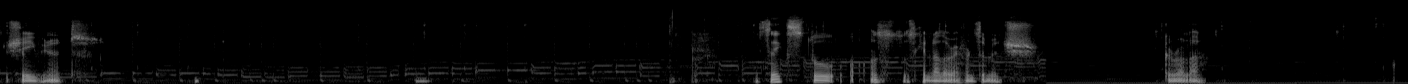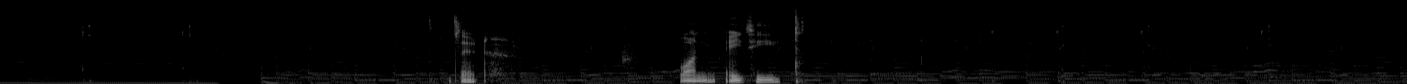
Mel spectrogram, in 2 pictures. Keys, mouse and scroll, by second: 0.2-0.8 middle drag, 0.8 scroll down 2, 0.9-1.5 middle drag, 1.5-2.0 scroll down 1, 2.0-2.3 scroll down 1, 2.3 KP_1, 2.5 Tab, 2.8 scroll up 1, 2.9 scroll down 1, 3.1-3.5 middle drag, 3.5-3.9 scroll up 8, 3.9-4.4 scroll down 4, 4.0 middle drag, 4.4 shift+middle drag, 4.6 scroll up 1, 4.7-5.7 middle drag, 5.7 KP_1, 5.9 Tab, 6.6 KP_3, 6.9 alt+a, 7.3 shift+middle click, 7.5 scroll up 5, 8.1 alt+shift+right click, 12.7 g, 13.6-14.9 shift+middle drag, 14.9 right click, 15.7 h, 15.9 right click, 16.3 r, 22.6 g, 24.2 s, 26.1 g, 26.9 z, 27.4 g.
